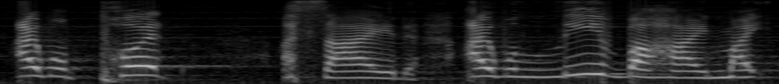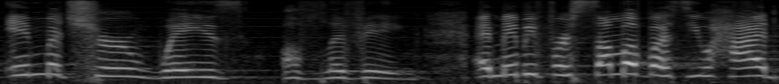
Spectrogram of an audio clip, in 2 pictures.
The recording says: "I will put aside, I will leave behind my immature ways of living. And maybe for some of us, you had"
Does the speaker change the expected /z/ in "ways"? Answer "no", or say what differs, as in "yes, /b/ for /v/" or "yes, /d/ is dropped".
no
